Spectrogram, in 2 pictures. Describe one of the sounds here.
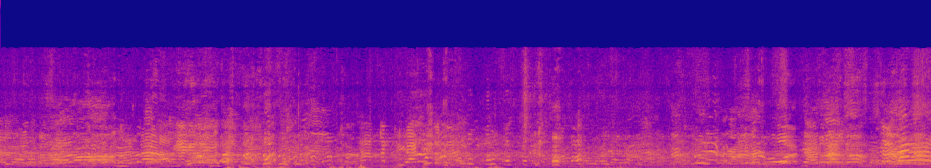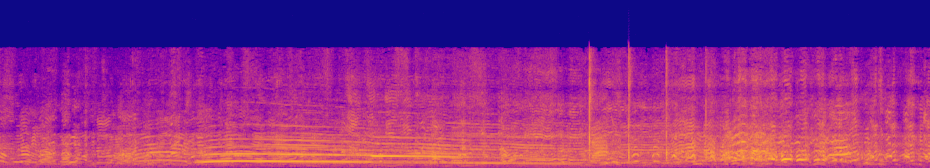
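A group of young women chatter and laugh outdoors.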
